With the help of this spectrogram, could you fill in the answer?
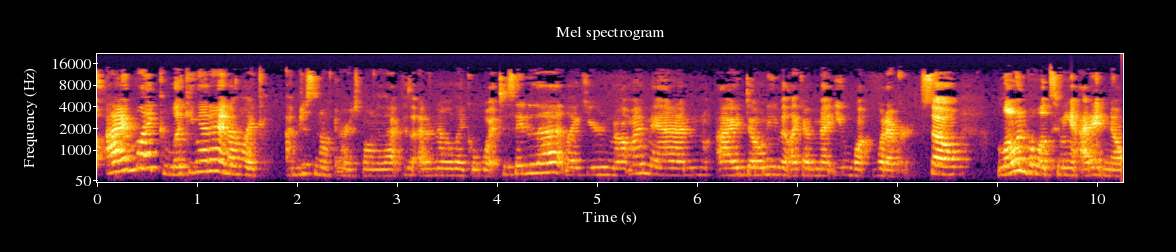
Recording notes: Bare with us with the audio, this was one of the first guests and we had to figure out the microphone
